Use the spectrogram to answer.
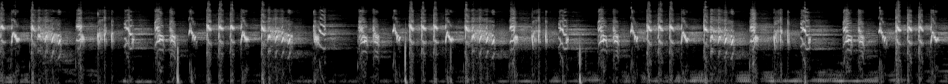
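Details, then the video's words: Long-tailed shrike master song with full filler phrases, for training other birds: a busy, unbroken medley of high chirps, twitters and harsh buzzy notes delivered in quick bursts throughout. "Masteran burung cendet terbaik full isian"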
